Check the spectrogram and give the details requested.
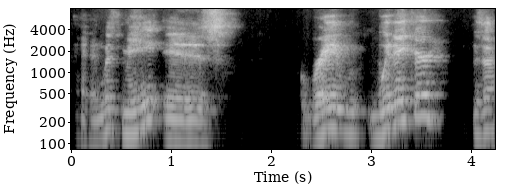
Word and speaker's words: Whitarce: And with me is Ray Whitaker. Is that how you pronounce Whitaker. it? Yeah, Whitaker, Yeah.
